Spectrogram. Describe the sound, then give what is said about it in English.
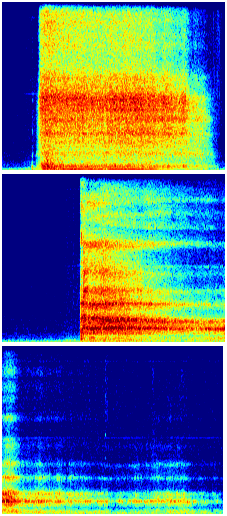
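A deep breath comes as two long, airy rushes split by a short pause, the second one fading slowly. “So, now, if you're ready, let's take a deep breath.”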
